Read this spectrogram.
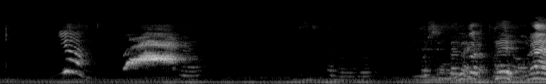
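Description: A young child shouts and squeals nearby outdoors.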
